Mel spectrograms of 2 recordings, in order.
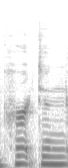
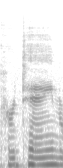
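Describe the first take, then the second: First: "Curtin" with a weak second syllable; Curtin with reduced ending. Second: "Curtain" with a full "tain" syllable; Curtain with full ending. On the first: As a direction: say "Curtin" as "KUR-tn". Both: Shown as a demonstration. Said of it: "Curtin or Curtain Road".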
